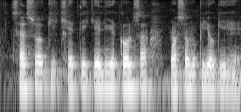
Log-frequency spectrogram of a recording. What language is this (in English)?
Magahi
